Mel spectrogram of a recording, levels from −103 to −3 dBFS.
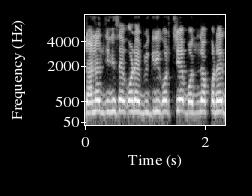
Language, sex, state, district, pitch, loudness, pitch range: Bengali, male, West Bengal, Malda, 265 Hz, -12 LUFS, 260-270 Hz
